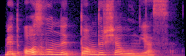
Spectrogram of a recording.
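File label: Komi, female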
